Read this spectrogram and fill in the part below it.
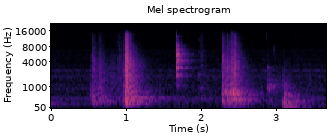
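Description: Accented drum strokes on a practice pad, played in cut time: about six sharp taps at uneven spacing, some louder, close and dry, with no talking.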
